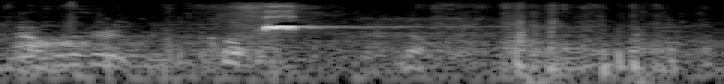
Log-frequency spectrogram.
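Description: A single short blast on a coach's whistle about a second in, sharp and loud at first and then trailing off: the signal for the rugby lineout lifters to hoist their jumpers.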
